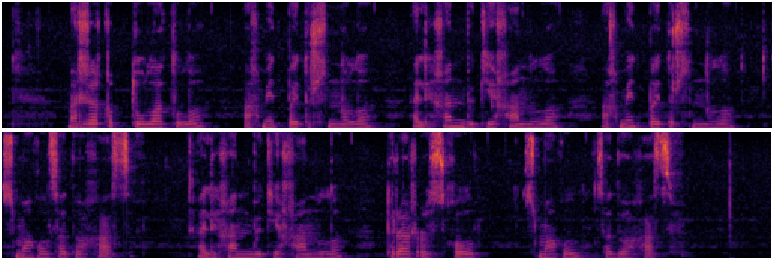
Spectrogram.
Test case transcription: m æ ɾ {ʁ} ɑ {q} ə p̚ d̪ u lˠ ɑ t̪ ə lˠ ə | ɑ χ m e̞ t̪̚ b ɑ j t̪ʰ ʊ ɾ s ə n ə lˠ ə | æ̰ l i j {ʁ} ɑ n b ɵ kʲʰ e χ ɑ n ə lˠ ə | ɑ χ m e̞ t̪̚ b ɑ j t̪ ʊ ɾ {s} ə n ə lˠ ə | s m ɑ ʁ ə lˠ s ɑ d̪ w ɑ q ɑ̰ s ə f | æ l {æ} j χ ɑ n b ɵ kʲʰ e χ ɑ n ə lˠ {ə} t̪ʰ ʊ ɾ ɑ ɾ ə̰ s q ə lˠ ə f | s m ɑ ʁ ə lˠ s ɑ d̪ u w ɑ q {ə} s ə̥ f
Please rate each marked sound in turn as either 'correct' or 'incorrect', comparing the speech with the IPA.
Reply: incorrect, correct, incorrect, correct, incorrect, correct, incorrect

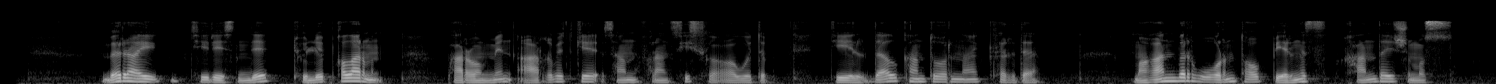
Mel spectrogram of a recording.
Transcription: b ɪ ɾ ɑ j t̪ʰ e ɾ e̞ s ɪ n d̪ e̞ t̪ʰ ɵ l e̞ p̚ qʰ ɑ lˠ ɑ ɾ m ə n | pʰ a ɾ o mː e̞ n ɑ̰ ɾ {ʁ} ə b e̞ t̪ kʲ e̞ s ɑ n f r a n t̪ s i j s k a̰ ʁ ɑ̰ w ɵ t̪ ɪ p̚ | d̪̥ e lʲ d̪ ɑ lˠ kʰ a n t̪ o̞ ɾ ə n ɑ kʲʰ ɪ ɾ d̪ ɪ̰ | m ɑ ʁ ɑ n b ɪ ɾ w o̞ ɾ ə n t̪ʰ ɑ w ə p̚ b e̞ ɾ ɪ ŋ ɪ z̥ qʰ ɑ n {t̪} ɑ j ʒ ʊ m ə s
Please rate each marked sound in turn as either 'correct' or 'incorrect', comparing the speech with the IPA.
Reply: correct, incorrect

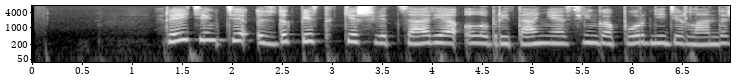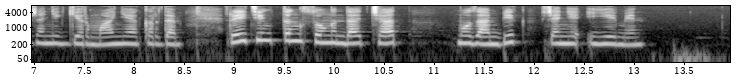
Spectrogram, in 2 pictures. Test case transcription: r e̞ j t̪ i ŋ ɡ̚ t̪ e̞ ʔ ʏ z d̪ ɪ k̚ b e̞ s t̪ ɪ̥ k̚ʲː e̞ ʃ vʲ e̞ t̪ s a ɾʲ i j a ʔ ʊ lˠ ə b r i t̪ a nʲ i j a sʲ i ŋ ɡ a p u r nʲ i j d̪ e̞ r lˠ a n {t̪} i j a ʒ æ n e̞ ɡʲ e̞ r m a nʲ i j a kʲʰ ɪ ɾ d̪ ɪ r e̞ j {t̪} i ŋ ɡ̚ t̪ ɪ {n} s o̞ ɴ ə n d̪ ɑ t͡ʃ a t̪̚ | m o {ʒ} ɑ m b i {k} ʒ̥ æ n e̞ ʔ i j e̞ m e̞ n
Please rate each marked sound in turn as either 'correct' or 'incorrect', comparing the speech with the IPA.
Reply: incorrect, correct, incorrect, incorrect, correct

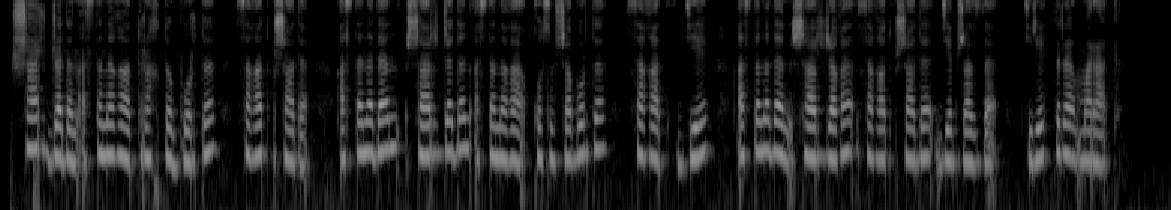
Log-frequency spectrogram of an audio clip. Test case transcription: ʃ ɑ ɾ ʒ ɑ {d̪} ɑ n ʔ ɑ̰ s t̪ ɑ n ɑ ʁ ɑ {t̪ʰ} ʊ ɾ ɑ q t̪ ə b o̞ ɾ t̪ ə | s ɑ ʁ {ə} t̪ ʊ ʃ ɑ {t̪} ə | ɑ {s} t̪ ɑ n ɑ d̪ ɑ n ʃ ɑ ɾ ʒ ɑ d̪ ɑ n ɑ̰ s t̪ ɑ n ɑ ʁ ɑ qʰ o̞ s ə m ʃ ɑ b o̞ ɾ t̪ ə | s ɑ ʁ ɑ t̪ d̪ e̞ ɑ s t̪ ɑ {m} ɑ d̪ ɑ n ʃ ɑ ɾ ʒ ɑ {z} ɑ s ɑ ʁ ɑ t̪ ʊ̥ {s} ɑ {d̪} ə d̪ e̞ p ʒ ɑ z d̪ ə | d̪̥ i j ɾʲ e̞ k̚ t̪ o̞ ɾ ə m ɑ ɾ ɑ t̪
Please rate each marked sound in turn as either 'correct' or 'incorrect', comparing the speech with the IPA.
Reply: correct, correct, incorrect, incorrect, correct, incorrect, incorrect, incorrect, correct

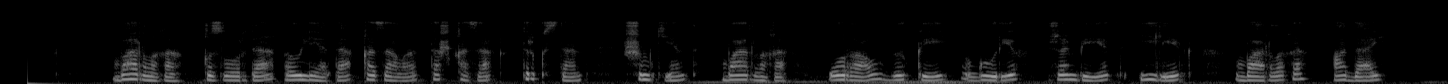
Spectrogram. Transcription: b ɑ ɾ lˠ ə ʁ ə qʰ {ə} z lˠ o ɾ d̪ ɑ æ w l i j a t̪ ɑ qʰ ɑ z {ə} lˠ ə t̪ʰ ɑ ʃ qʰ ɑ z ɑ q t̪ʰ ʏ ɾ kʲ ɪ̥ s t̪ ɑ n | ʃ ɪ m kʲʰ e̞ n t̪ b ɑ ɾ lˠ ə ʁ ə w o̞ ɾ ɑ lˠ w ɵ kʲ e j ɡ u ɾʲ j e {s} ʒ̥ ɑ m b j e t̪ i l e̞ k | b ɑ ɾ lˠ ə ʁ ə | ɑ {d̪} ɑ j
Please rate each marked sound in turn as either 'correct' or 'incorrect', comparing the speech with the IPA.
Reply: correct, incorrect, incorrect, correct

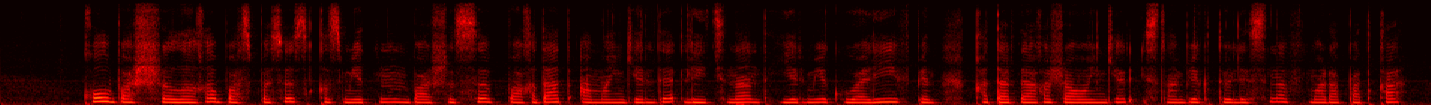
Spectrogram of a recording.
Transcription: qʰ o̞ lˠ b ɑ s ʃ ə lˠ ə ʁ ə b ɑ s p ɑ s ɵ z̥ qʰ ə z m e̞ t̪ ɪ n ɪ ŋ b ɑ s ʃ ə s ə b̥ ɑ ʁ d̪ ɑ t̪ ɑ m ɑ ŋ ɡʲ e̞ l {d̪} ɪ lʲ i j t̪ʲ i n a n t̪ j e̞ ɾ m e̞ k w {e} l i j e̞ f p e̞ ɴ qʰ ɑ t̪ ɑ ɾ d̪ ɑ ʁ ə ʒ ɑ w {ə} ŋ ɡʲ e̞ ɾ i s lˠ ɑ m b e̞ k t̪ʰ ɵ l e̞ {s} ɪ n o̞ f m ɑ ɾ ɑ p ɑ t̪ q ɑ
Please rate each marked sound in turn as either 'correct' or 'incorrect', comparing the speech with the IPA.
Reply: correct, incorrect, incorrect, correct

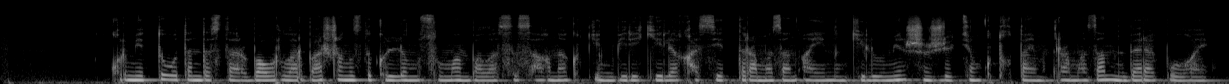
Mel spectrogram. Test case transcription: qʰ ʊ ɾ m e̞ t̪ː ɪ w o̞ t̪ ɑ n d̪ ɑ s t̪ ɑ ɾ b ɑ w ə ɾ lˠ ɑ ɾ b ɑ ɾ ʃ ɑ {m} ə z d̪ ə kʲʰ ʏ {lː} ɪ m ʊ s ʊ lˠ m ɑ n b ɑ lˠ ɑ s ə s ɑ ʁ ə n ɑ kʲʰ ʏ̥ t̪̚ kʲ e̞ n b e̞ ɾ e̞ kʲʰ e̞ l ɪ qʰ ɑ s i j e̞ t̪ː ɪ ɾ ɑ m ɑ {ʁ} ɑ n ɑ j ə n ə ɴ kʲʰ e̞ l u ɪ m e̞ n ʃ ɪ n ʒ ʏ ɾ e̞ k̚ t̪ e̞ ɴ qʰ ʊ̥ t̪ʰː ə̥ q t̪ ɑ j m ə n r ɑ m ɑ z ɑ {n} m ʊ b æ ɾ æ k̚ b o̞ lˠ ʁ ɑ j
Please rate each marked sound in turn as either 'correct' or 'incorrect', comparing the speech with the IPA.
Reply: incorrect, correct, incorrect, correct

